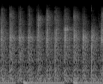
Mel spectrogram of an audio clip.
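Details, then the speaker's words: Radial shockwave therapy applied to quadriceps, IT band and knee ligaments of a patient with patellofemoral arthritis knee pain, after focused shockwave: rapid sharp clicking pulses, about fifteen per second, over a low hum. "we're going to move on to radial shock two different devices one is not better than the other they're just different and this is going to be applied to some of the muscles that go into"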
